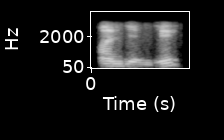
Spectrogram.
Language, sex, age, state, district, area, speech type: Dogri, male, 45-60, Jammu and Kashmir, Reasi, urban, conversation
